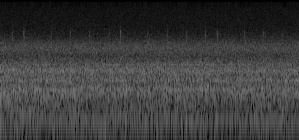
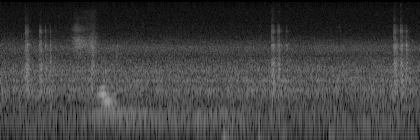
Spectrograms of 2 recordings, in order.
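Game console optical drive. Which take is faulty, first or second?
first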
